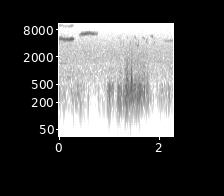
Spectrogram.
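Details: Yellowhammer (Emberiza citrinella), song.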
